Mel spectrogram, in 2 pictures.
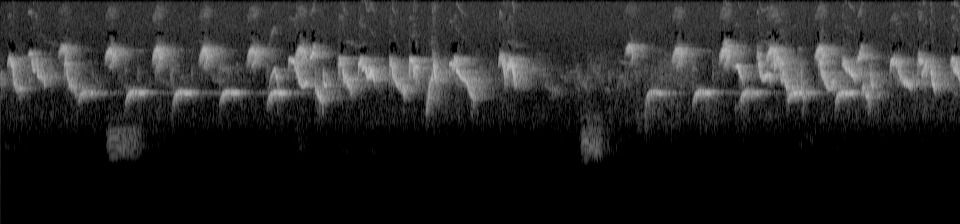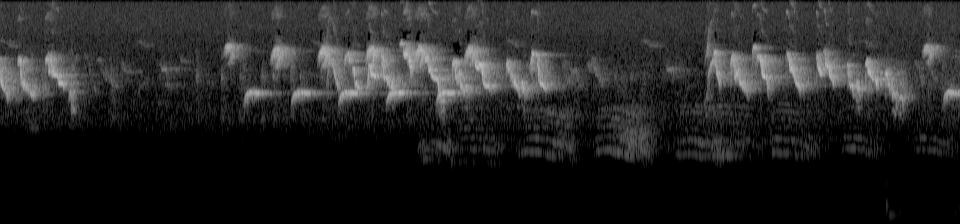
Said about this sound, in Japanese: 身近な鳥のメジロの長期間のさえずりもその一つです。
